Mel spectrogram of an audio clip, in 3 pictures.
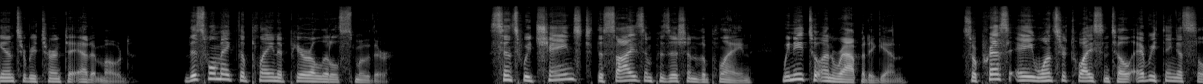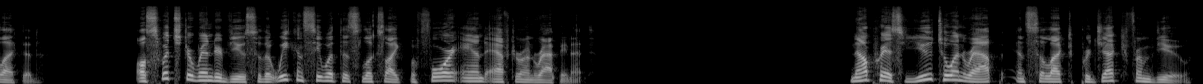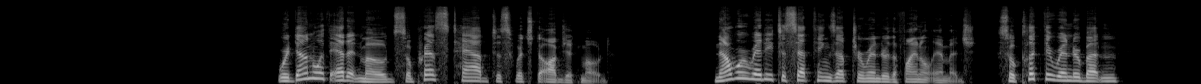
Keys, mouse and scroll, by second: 0.3 Tab, 10.5 a, 11.3 a, 14.8 click, 21.5 u, 28.9 Tab, 34.8 click.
